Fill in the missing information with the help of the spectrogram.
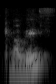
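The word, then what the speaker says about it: caliph: successor to the prophet the word caleff some people pronounce it kff is is a word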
